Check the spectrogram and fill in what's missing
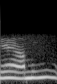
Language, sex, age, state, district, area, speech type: Bengali, female, 30-45, West Bengal, Dakshin Dinajpur, urban, conversation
